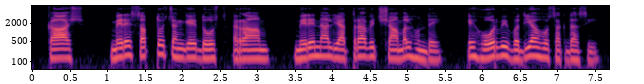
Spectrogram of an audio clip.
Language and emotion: Punjabi, sad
